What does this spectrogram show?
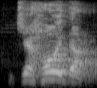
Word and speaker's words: Jehoiada: Jehoiada. Okay, how will you pronounce it?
